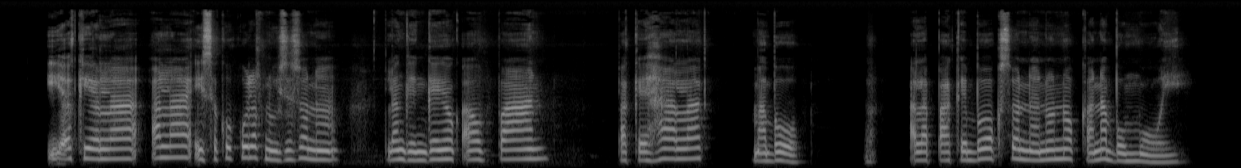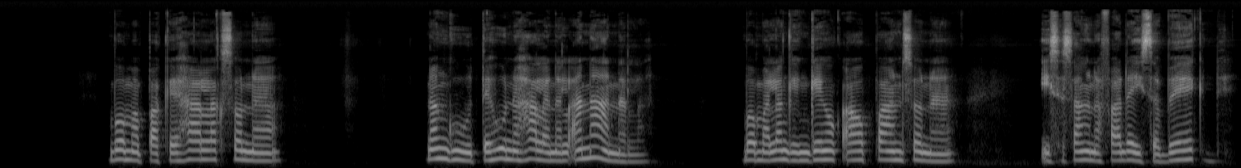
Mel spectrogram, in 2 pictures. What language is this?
Termanu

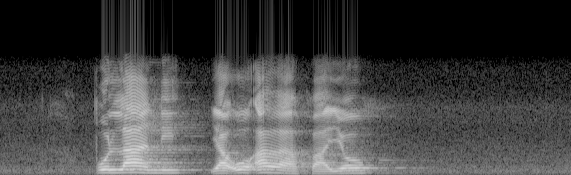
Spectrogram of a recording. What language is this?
Venda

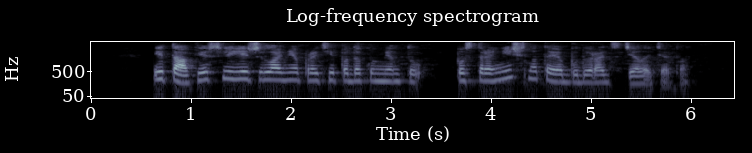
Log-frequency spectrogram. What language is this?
Russian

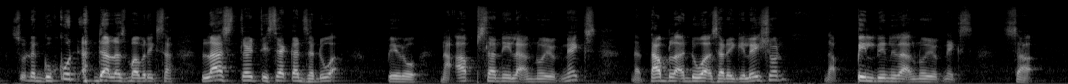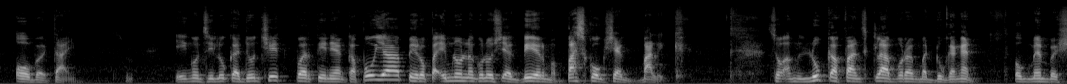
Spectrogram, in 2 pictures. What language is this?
Filipino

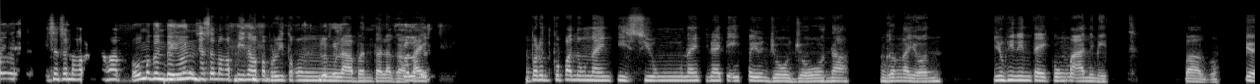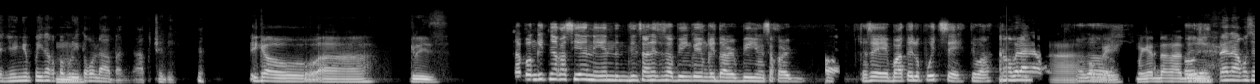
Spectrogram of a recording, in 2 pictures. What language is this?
Filipino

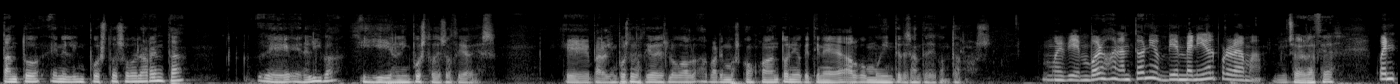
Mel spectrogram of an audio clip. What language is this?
Spanish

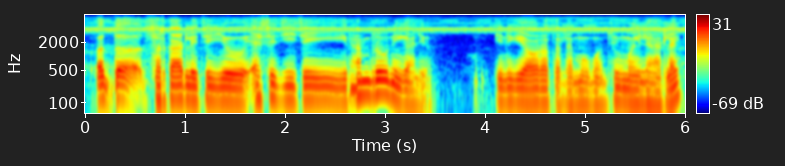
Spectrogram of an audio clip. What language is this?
Nepali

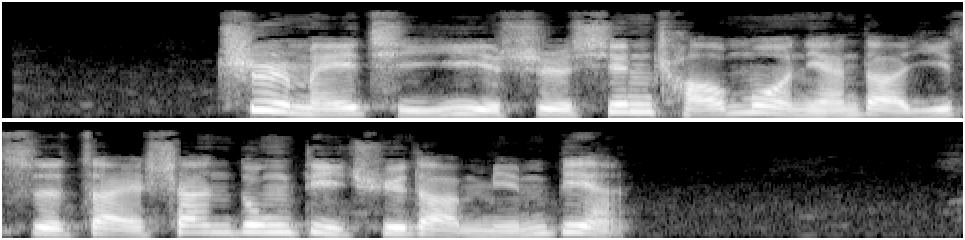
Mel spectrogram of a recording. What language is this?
Chinese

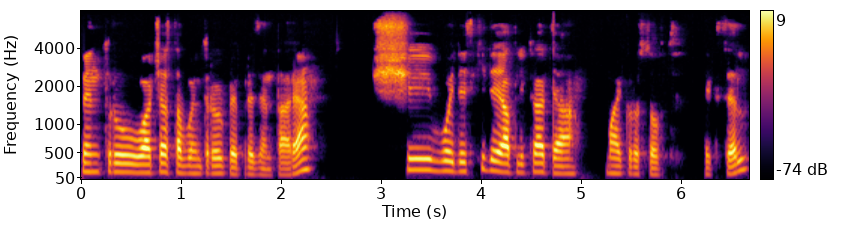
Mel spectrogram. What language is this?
Romanian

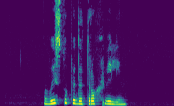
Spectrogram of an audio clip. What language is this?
Belarusian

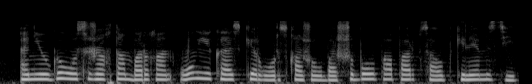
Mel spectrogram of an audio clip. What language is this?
Kazakh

